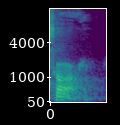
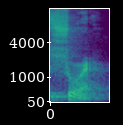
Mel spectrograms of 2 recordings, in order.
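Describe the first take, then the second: First: "sure" said like "shore"; long O vowel. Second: "sure" said as "shoo-er"; ua diphthong. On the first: Teacher transcribing the first sure, long O. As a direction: say "sure" with an open O. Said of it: "and long O sound". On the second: Teacher transcribing the second sure, ua sound. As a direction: say "sure" with an oo-uh glide. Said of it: "the ua sound to give". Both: Shown as a demonstration.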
